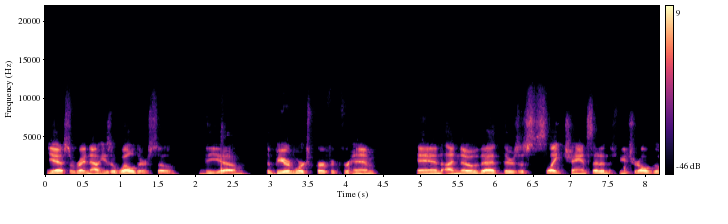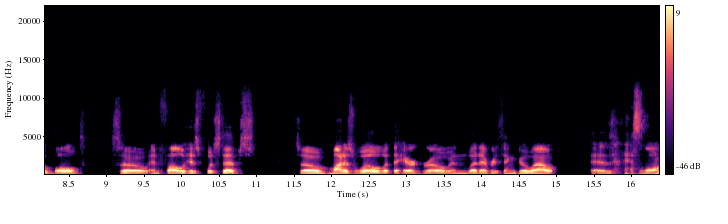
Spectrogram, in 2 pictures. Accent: Oceanside, California, United States; I really like my hometown, like down in San Diego area, Oceanside to be specific.

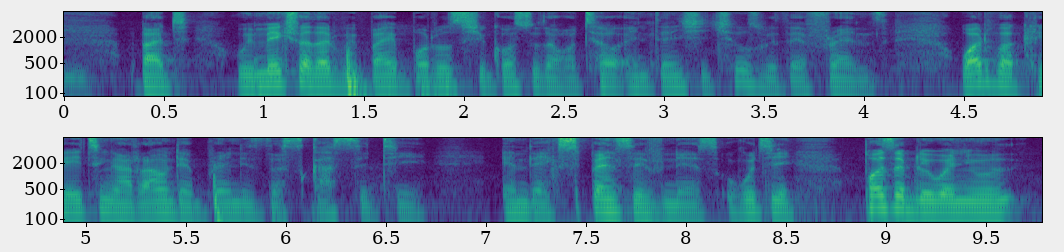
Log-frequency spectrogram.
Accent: Zimbabwe; I follow you, I'm from Zim.

